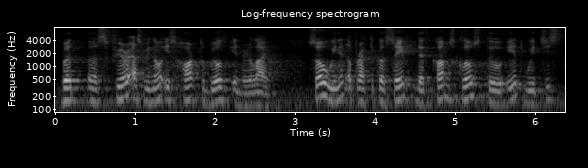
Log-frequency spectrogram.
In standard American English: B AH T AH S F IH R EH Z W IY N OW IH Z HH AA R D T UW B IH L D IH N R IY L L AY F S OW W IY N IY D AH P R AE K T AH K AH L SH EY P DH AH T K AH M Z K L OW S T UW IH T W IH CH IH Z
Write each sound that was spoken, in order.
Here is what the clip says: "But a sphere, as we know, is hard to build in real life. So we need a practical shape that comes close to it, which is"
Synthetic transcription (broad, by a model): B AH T AH S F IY R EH S W IY N OW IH S HH AA R D T UW B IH L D IH N R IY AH L AY F S OW W IY N IY D AH P R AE K T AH K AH L S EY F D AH T K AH M S K L OW S T UW IH T W IH CH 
